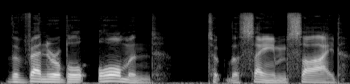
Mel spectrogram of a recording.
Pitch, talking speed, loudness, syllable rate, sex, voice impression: 105 Hz, 120 wpm, -16 LUFS, 3.8 syllables/s, male, very masculine, very adult-like, middle-aged, very thick, very tensed, powerful, bright, hard, clear, fluent, cool, intellectual, slightly refreshing, very sincere, very calm, very mature, friendly, reassuring, slightly unique, wild, slightly sweet, slightly lively, kind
